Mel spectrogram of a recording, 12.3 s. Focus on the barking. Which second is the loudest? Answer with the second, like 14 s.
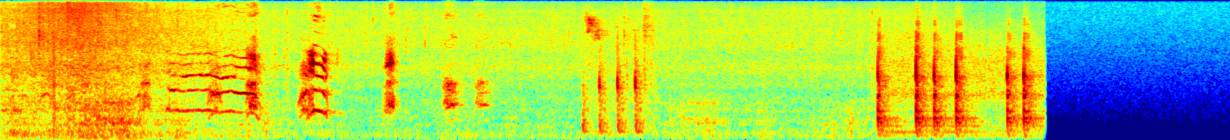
3 s.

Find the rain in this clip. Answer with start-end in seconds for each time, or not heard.
0.0-9.6.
